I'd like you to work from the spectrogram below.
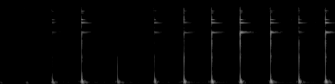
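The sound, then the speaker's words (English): A glass Old Spice bottle with a red plastic stopper is tapped repeatedly with a fingernail, about a dozen quick, bright clinks in a steady rhythm, each with a short ringing tone, with no voices. “I'm just I'm just thumping it with my fingernail, and it does have that beautiful red plastic stopper.”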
